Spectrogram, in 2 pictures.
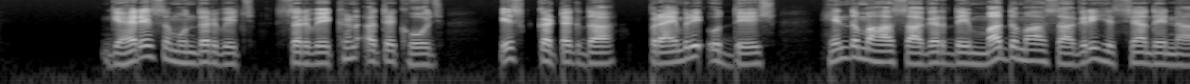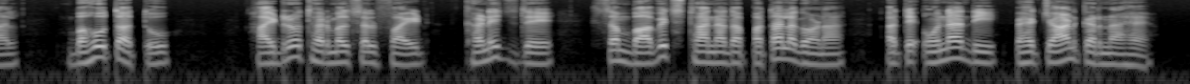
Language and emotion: Punjabi, neutral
